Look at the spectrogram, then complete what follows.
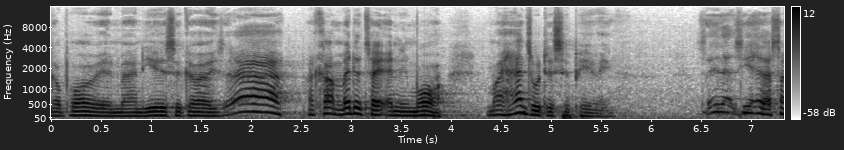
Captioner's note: ahhh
